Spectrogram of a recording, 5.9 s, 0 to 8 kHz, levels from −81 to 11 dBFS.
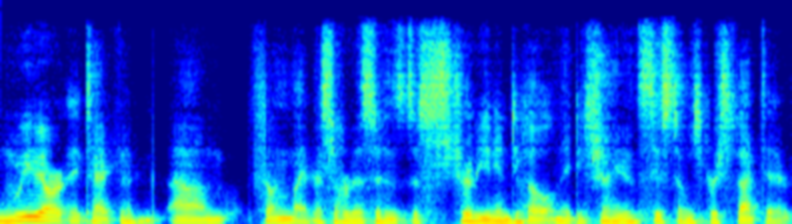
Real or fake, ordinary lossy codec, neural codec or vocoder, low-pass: fake; AAC, 48 kbps; codec, 16 kHz, 0.5 kbps, FreqCodec, larger model; 7.2 kHz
